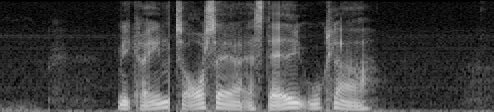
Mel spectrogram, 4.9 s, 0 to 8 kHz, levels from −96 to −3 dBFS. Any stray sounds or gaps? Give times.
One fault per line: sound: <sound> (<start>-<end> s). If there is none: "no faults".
sound: dropout (1.7-1.8 s)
